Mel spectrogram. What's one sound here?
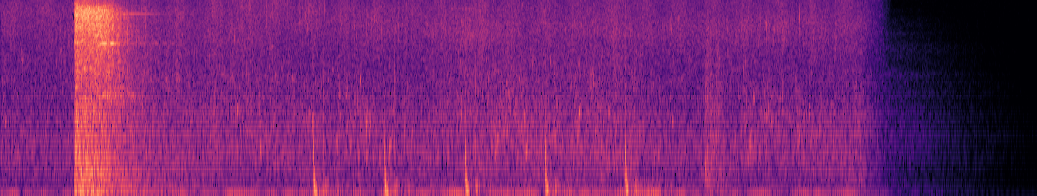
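Water sloshes and laps steadily.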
